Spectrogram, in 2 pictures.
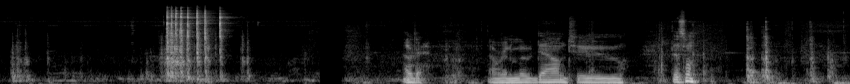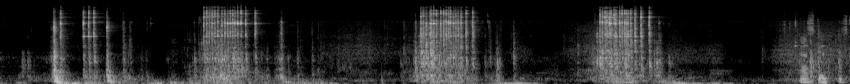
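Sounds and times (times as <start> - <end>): hand ratchet clicking: 1.6 - 2.4, 9.0 - 9.6, 10.5 - 11.4, 12.7 - 13.6, 14.5 - 15.2.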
